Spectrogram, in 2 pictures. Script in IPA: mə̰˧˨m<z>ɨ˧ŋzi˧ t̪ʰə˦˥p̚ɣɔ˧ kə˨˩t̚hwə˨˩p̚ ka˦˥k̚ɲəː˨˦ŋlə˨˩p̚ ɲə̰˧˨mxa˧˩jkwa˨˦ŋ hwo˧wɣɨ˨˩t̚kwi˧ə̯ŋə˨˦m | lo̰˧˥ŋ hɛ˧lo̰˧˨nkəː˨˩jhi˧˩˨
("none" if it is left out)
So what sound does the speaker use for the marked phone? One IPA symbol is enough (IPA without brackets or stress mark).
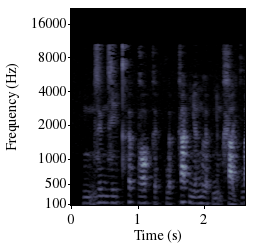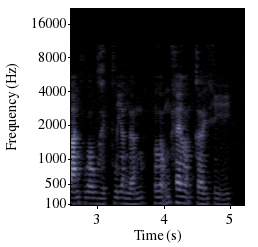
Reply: z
